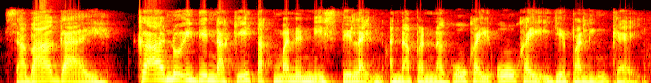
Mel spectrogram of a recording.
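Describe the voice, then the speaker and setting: A woman with an Ilocano Filipino accent playing a chatty, helpful village wife who grumbles good-naturedly, in a husky-voiced radio comedy drama. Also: low voice, animated, unhurried, highs cut off. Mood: gossipy.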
